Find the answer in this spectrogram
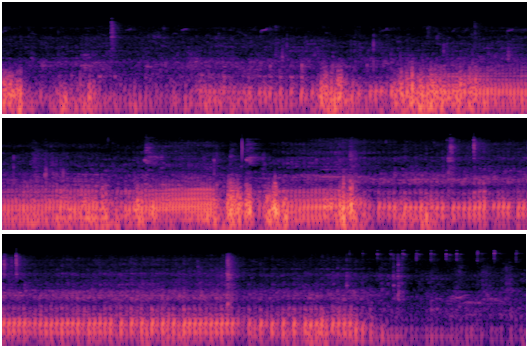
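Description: A small engine, most likely a motorcycle's, running steadily at idle from about six seconds in and cutting off about a second before the end, with a few brief knocks and clatters over it.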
